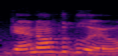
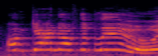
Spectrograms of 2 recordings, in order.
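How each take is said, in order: First: Gandalf the Blue said in the usual voice through a laugh; amused echo of the silly name; laughing repeat. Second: Gandalf the Blue said higher and louder, like a proud title; a hammed-up wizard proclaiming his name; mock grand announcement. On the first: Real, not acted. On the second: Gandalf announced by the costumed man.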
